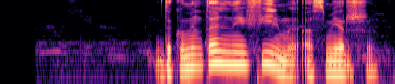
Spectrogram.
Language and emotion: Russian, neutral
